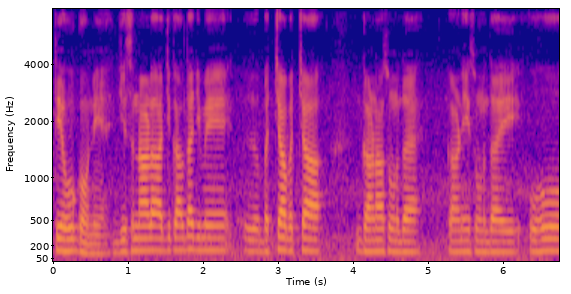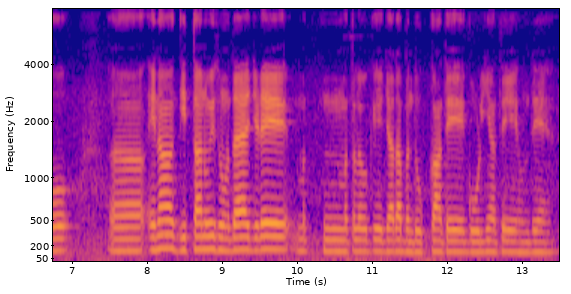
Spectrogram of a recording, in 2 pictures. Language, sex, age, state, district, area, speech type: Punjabi, male, 30-45, Punjab, Mohali, urban, spontaneous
